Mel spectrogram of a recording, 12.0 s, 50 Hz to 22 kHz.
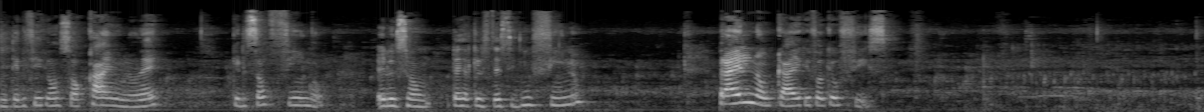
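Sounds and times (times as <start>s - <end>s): food bubbling in pots: 0.0s - 12.0s.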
